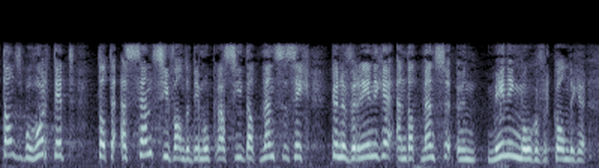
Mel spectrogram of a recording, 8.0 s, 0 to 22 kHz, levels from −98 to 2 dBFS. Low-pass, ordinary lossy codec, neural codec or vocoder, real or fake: 7.2 kHz; Opus, 32 kbps; none; real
